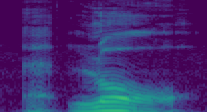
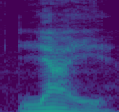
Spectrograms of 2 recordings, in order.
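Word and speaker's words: leá: Tangan to my recollection, the Munster speaker pronounces that as law, as if it were a broad L or like a vaguely neutral English L. Whereas what's actually said in Munster is liai, táimid de liaiama.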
